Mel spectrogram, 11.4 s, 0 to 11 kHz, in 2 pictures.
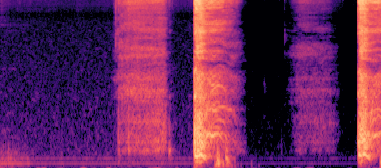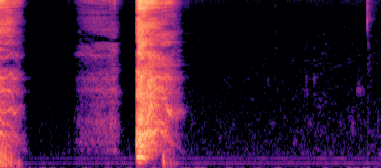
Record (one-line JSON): {"three_cough_length": "11.4 s", "three_cough_amplitude": 32768, "three_cough_signal_mean_std_ratio": 0.24, "survey_phase": "beta (2021-08-13 to 2022-03-07)", "age": "45-64", "gender": "Male", "wearing_mask": "No", "symptom_none": true, "smoker_status": "Ex-smoker", "respiratory_condition_asthma": false, "respiratory_condition_other": false, "recruitment_source": "REACT", "submission_delay": "2 days", "covid_test_result": "Negative", "covid_test_method": "RT-qPCR", "influenza_a_test_result": "Unknown/Void", "influenza_b_test_result": "Unknown/Void"}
